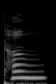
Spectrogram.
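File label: "teng" Mandarin Chinese, first tone, pronunciation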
